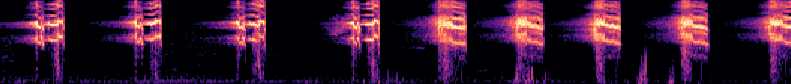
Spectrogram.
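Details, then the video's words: Lovebird sound for luring lovebirds: a steady series of shrill, high, buzzy chirps, repeated about every two-thirds of a second, growing louder and harsher toward the end. "MEMANCING BURUNG LOVEBIRD DENGAN SUARA BURUNG GACOR"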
